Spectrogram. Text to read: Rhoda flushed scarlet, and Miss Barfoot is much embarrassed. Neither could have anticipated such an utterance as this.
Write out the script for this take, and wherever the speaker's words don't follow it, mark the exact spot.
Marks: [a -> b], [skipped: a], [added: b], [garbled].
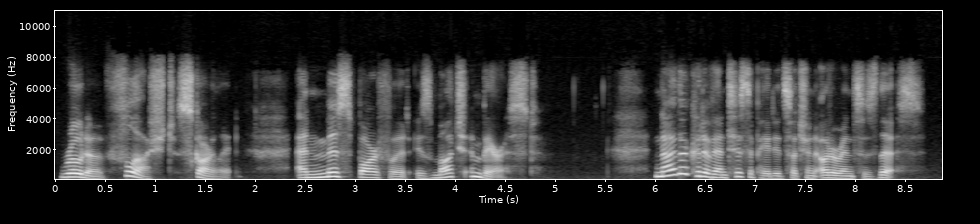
Rhoda flushed scarlet, and Miss Barfoot is much embarrassed. Neither could have anticipated such an utterance as this.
